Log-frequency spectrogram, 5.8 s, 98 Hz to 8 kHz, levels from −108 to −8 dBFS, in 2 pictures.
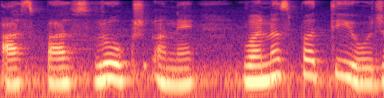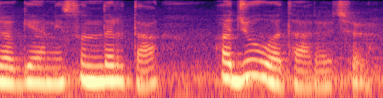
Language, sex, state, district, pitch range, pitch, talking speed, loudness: Gujarati, female, Gujarat, Valsad, 190-225 Hz, 210 Hz, 95 wpm, -15 LUFS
